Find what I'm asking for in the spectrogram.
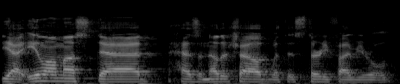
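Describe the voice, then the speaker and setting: A man's voice: mid-range voice, fairly even intonation, normal speed, pushed and bright. A man co-hosting a podcast, chatting casually with wry, teasing asides. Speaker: podcast co-host. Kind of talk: casual chat.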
